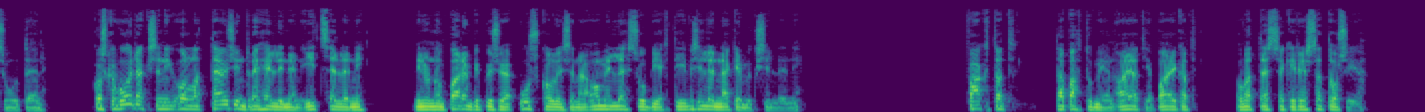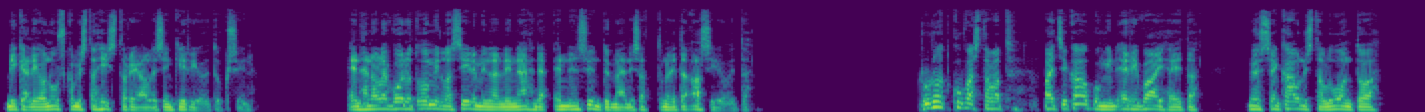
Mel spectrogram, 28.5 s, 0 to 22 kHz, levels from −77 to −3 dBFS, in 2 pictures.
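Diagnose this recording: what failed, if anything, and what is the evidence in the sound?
What's gone wrong is channel delay, giving comb filtering across the whole recording. One channel lands around 10 ms late, likely from a buffer offset at the driver stage, and the mono sum cancels from roughly 50 Hz upward at evenly spaced notches. That's why everything sounds hollow and phasey.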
